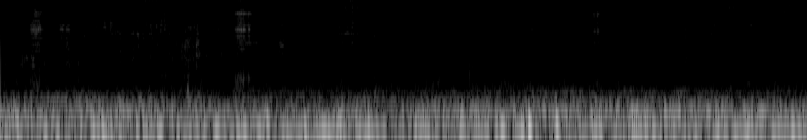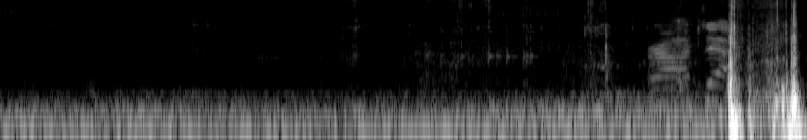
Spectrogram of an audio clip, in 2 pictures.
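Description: Low, steady wind rumble buffeting a device's microphone, then a single loud knock near the end as the filming device is grabbed and picked up.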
